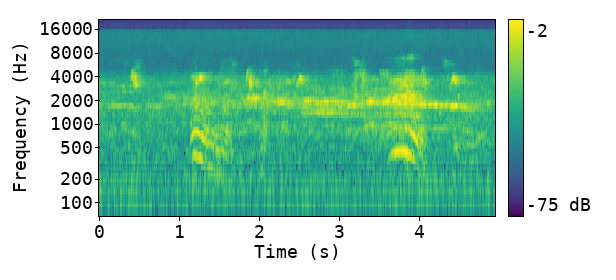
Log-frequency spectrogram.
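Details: Black-naped oriole, known locally as kilyawan, giving two fluty, looping whistled phrases around 1.2 and 3.8 seconds. A steady low hum and faint high chatter run underneath.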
